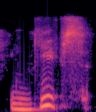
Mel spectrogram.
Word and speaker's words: GIF: And he makes it sound like it's gifts, but it's not, it's gifts. Or GIFs, no matter how you want to call it. I believe the right pronunciation is GIF.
